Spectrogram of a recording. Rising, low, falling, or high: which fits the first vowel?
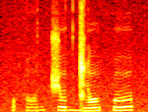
rising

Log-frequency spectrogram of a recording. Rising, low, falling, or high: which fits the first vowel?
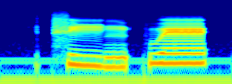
low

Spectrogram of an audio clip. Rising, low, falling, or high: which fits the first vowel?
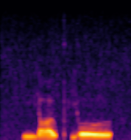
low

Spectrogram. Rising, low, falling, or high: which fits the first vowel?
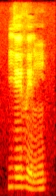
high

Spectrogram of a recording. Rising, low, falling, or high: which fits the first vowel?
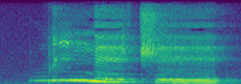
high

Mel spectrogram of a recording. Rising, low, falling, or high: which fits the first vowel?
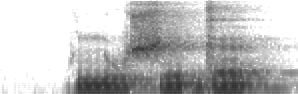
low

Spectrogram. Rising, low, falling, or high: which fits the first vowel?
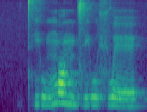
low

